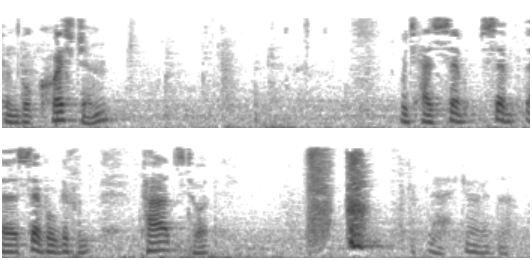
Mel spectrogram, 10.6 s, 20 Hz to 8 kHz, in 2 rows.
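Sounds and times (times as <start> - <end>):
speech: 0.0 - 1.3, 4.0 - 7.5, 9.6 - 10.5
person sneezing: 8.3 - 9.2.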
